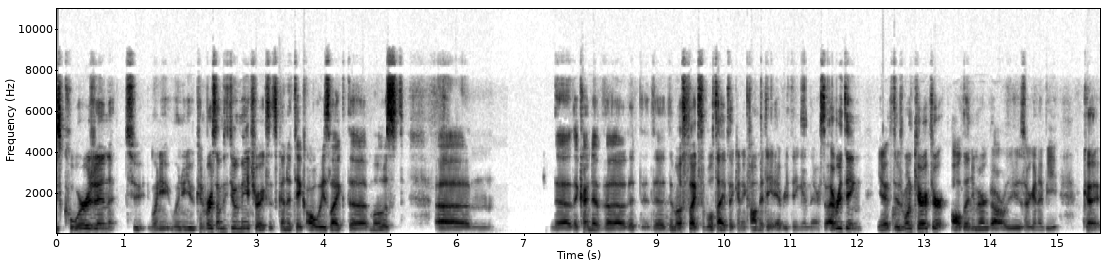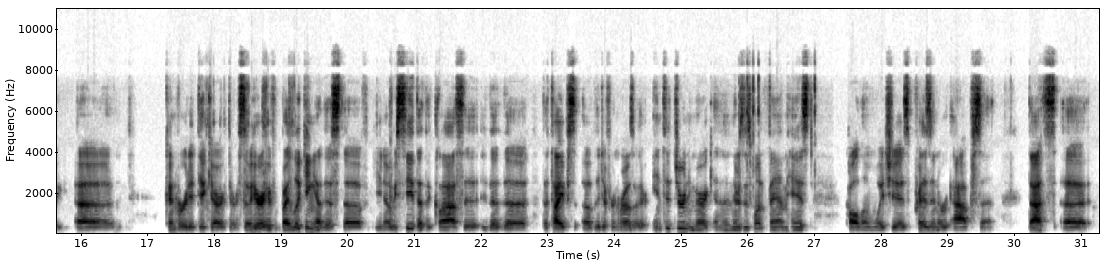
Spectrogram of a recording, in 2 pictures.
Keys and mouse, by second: 25.9 click.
